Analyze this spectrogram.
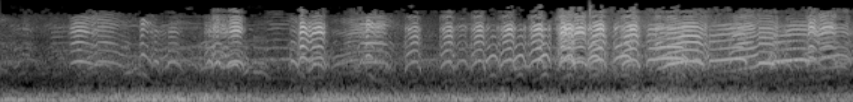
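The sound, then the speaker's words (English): Laughing gulls call over and over, their high, nasal, laugh-like cries overlapping as if from several birds at once, loud above a steady low rumble of background noise. “It took a while there, but I heard that bird laughing.”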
